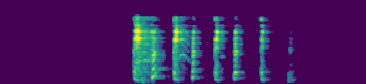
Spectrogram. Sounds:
Cough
